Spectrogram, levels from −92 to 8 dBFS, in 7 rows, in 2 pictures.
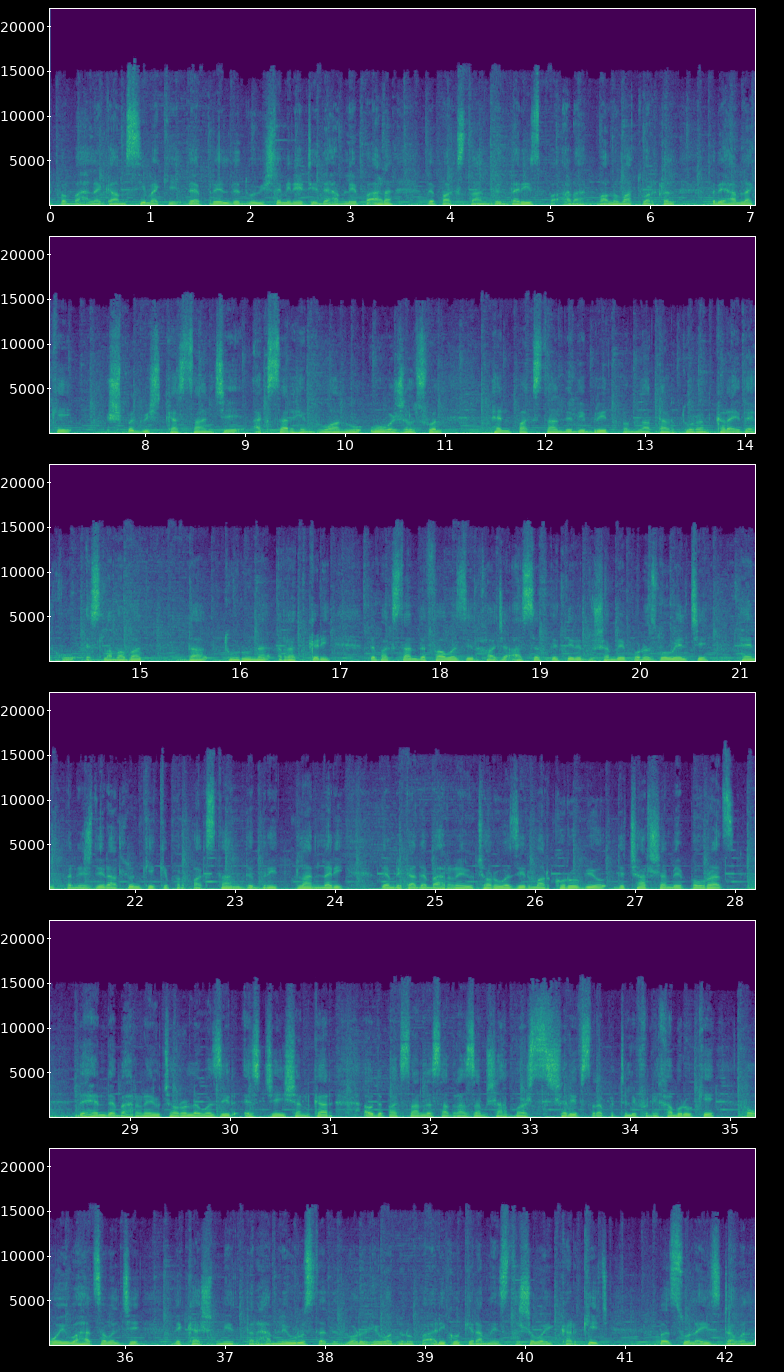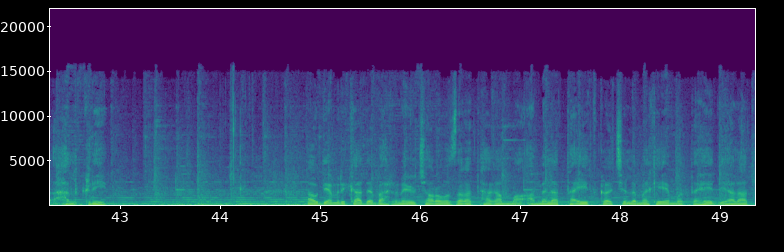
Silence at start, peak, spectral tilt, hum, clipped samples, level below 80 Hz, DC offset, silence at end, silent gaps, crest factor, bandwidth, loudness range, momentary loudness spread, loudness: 0 s; -8 dBFS; -5.5 dB/octave; none; under 0.1%; -30 dBFS; under 0.1%; 0 s; none; 12 dB; 15.5 kHz; 2 LU; 6 LU; -19 LUFS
